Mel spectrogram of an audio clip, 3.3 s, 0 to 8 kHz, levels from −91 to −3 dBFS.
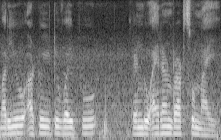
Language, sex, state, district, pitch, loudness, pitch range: Telugu, male, Telangana, Hyderabad, 140 Hz, -14 LUFS, 135-150 Hz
